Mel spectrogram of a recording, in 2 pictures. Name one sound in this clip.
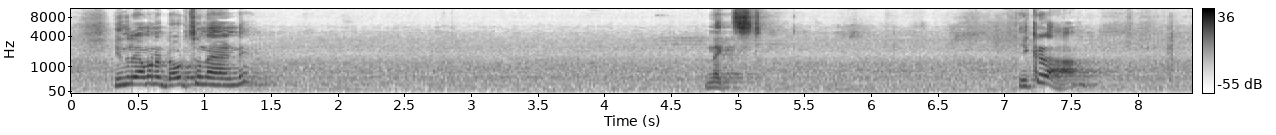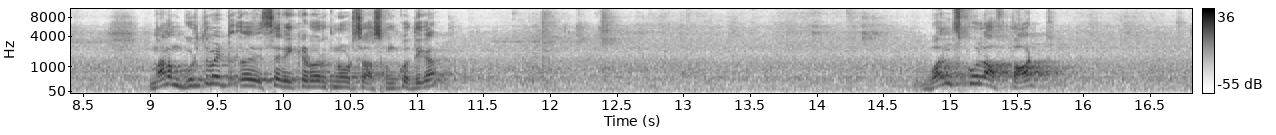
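A man speaks calmly in short bursts nearby, in a room with some echo.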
